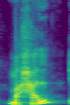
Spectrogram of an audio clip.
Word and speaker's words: Mahal: Für Mahal, Mahal oder auf richtig auf arabisch Mahal, ich kann Mahal.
